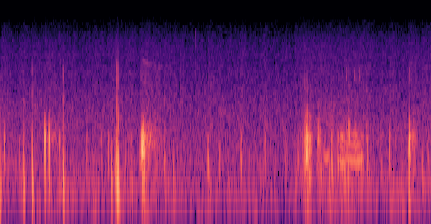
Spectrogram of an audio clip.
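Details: Irregular gurgles, pops and short squeaky rumbles over a quiet background, recorded while eating a burger and fish fries: active bowel sounds (borborygmi).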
